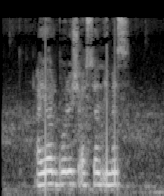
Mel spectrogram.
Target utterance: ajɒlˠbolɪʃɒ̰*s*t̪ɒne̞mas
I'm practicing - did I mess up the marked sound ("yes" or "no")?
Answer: no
